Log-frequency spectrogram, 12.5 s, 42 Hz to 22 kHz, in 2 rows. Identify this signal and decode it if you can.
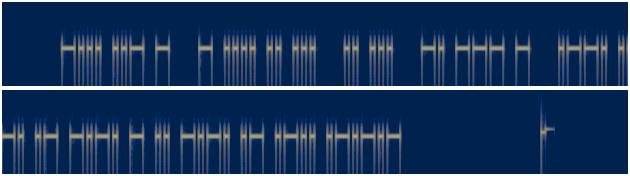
Morse code, heard as a keyed tone, about 28 wpm, 700 Hz. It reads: BUT THIS IS NOT PRACTICAL.
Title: Sentences from Top 1400 Words 28wpm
